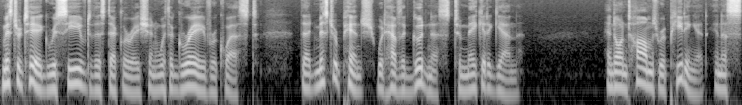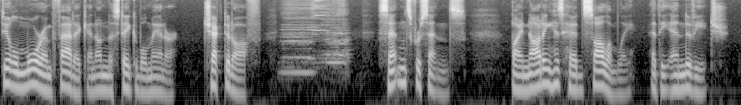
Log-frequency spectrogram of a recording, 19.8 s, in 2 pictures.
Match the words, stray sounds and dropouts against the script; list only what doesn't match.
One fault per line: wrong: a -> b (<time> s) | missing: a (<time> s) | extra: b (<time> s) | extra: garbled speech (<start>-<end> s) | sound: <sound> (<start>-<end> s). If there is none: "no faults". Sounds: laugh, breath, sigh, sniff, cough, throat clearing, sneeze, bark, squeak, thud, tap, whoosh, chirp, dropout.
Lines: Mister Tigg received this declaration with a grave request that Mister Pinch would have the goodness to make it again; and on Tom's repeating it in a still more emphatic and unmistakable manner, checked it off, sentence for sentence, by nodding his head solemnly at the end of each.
sound: squeak (13.6-14.6 s)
